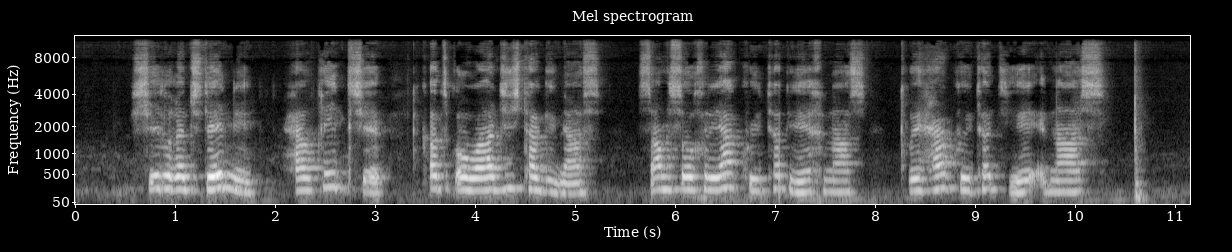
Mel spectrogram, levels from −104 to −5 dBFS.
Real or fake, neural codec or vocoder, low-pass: fake; codec, 44.1 kHz, 7.8 kbps, DAC; 10.8 kHz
